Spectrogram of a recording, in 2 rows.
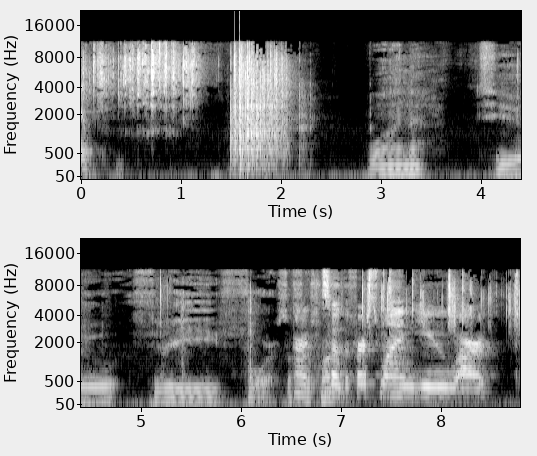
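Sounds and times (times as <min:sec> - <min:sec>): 
dice thrown and clattering: 0:00.0 - 0:02.4, 0:06.6 - 0:08.7
speech: 0:02.9 - 0:08.7.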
